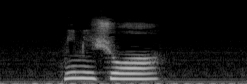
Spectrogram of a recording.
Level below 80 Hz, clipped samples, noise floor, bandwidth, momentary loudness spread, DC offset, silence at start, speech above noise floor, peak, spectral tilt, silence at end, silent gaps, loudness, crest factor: -54 dBFS; under 0.1%; -44 dBFS; 10 kHz; 10 LU; 0.7%; 0 s; 23 dB; -10 dBFS; -4 dB/octave; 0.1 s; none; -22 LUFS; 14 dB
